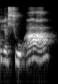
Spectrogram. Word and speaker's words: Yeshua: Dice Hashem, guardad Shomer el derecho MPAT y practicad a la justicia Sedec porque mi salvación Yeshua, Yeshua con el acento en la A. Yeshua, no Yeshua.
